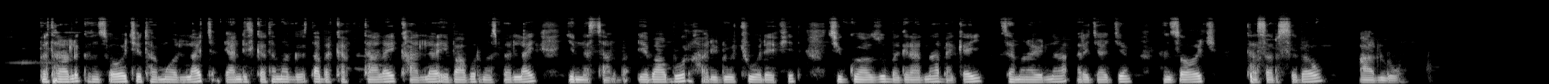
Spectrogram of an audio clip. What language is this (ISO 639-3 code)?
amh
